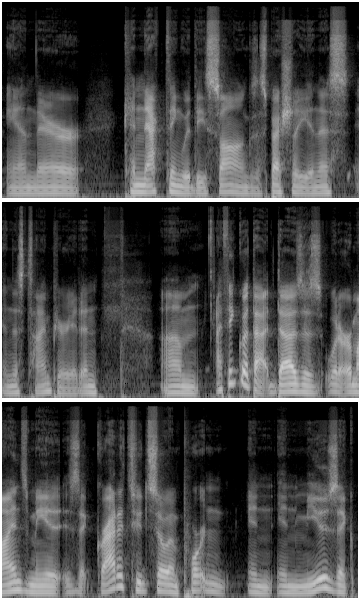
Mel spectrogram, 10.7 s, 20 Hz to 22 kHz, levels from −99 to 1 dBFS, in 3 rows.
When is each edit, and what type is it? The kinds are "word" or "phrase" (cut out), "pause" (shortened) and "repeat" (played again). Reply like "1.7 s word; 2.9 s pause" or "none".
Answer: none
